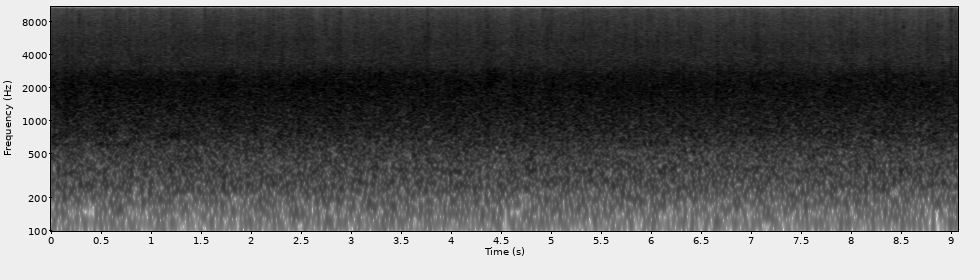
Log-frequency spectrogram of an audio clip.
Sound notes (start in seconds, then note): 0.0 applause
